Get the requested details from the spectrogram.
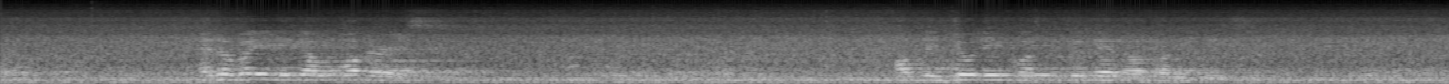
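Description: A man speaks into a microphone in short bursts.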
